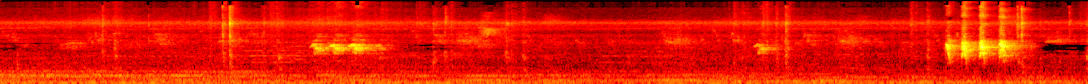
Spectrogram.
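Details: Sooty-headed bulbul used as a lure recording: two short bursts of bright, chirpy bubbling notes, a brief one early and a louder rapid cluster of four or five notes near the end, over a quiet low hum.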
